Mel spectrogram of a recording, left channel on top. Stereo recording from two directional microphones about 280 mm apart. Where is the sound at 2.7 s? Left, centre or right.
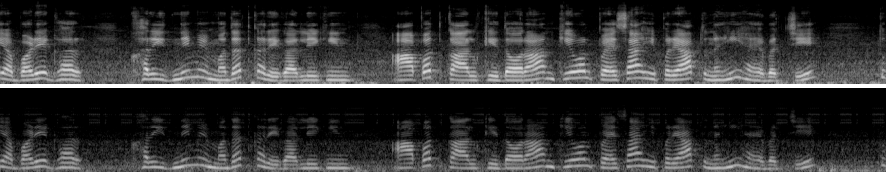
Centre.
